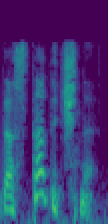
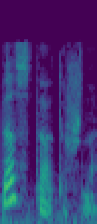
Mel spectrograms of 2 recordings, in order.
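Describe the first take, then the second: First: The word is said with a 'ch' sound before 'n'. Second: The word is said with a 'sh' sound before 'n'. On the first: This is the younger speakers' form, said as written. "«достаточно» и пишется «че»" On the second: This is the older speakers' traditional form. "А старшие будут говорить «достаточно»"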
